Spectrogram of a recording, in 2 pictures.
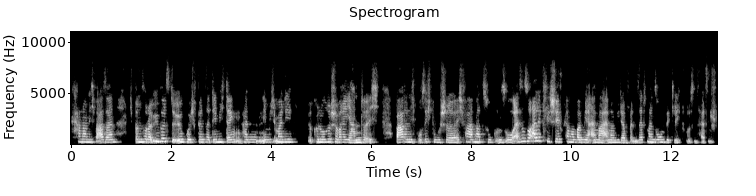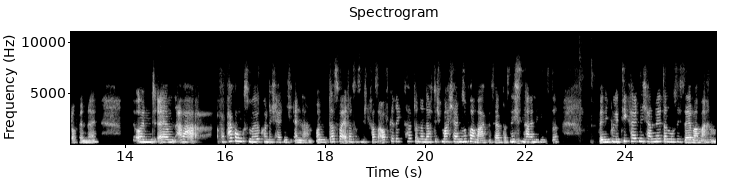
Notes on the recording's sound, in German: Dieses Interview fand live auf Instagram statt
